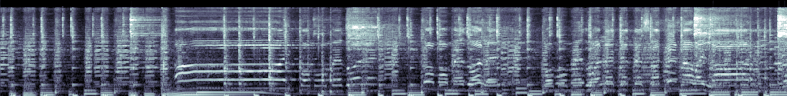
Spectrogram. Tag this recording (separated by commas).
pop, Music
